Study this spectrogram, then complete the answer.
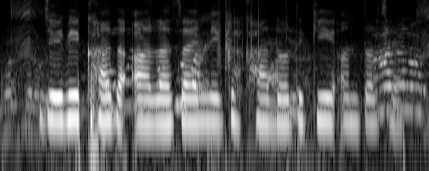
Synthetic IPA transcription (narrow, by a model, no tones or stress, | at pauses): d͡ʒebʱikʰad̪ʔaɾasajnikkʰːad̪ot̪kiʔənt̪əɾt͡ʃʰɛ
